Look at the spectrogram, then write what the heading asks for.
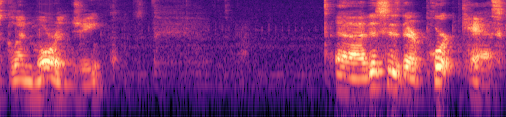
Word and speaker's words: Glenmorangie: to pronounce that but that is how you pronounce glenn moring this is their port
